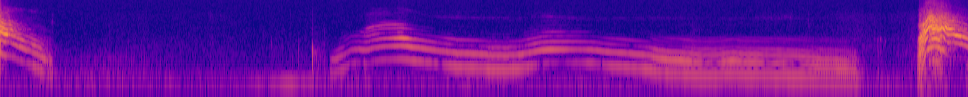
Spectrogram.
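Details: One of two angry cats in cages: a brief falling screech, then a long wavering yowl lasting about five seconds, rising and dipping before sliding down, ending in another sharp screech.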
